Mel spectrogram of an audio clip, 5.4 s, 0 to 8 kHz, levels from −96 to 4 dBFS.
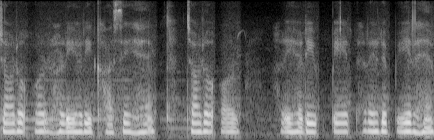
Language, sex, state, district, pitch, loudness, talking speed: Hindi, female, Bihar, Purnia, 185 Hz, -17 LUFS, 135 wpm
